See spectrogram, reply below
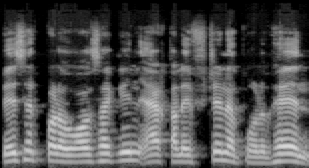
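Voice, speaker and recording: A man teaching Quran reading, spelling each syllable out slowly and patiently repeating the rules. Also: a little high. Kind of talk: slow spelled-out recitation lesson.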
